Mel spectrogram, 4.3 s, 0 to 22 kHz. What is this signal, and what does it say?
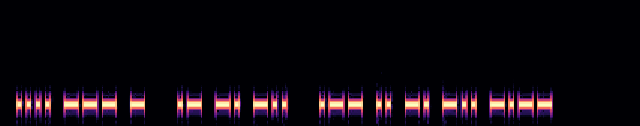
Morse code, heard as a keyed tone, about 38 wpm, 700 Hz. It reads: HOT AND WINDY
